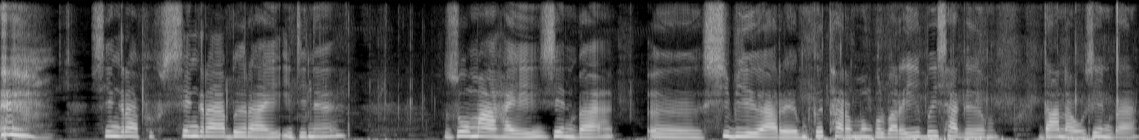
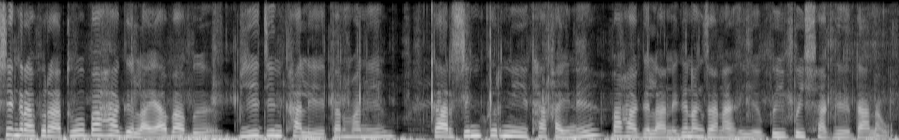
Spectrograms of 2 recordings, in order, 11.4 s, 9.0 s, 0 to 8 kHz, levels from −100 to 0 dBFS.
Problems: none marked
